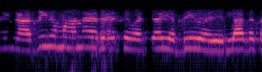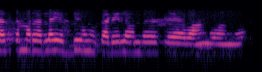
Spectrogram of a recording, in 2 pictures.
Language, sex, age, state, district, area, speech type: Tamil, female, 30-45, Tamil Nadu, Tirupattur, rural, conversation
